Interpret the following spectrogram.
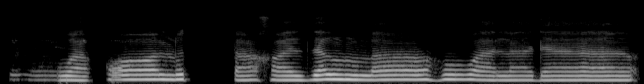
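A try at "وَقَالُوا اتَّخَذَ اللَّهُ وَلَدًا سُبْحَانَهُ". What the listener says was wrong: Oke, karena kita sedang berlatih ikhfa, maka di sini disambung. Oke, huruf ba qalqalah.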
